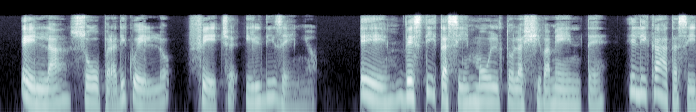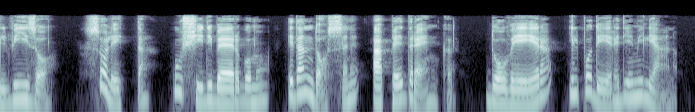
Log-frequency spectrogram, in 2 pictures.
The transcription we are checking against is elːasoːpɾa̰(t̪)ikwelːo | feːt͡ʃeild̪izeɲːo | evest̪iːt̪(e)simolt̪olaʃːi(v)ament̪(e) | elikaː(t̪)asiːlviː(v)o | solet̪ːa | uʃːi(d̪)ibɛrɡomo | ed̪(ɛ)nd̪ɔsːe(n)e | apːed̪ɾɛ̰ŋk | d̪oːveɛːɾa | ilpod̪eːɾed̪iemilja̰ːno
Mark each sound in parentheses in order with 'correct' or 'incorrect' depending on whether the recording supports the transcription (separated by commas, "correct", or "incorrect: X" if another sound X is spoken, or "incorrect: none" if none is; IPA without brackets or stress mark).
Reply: incorrect: d̪, incorrect: a, correct, correct, correct, incorrect: z, correct, incorrect: a, correct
